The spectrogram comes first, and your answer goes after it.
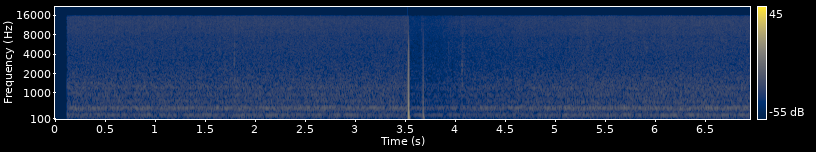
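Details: Honeybees swarming around a homemade sugar water feeder, their wings making a steady, dense, low droning hum with no breaks; a single sharp click sounds midway.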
